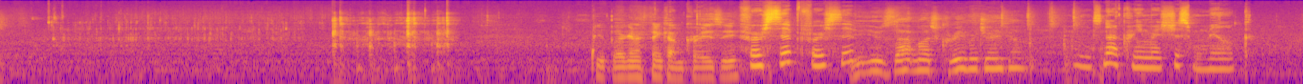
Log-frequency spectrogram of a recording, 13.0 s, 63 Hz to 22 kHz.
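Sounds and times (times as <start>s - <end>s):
faint steady hiss: 0.0s - 13.0s
milk pouring into coffee: 0.4s - 4.3s
clinks: 3.3s - 4.6s.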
